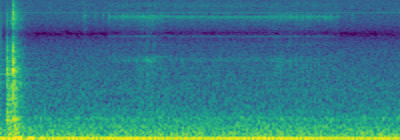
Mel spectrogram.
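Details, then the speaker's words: Kenwood mini hi-fi CD mechanism after repair of a too-low mechanism that made the disc rub: now only a faint even whir from the spinning disc, no scraping; normal disc spin. "brilliant i don't see any noise which was a noise of uh turning on the disc on the surface yes so i'm super happy"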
